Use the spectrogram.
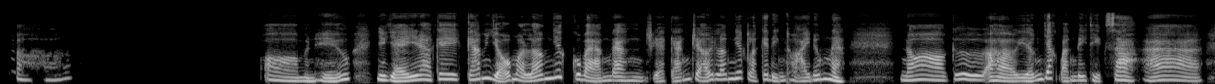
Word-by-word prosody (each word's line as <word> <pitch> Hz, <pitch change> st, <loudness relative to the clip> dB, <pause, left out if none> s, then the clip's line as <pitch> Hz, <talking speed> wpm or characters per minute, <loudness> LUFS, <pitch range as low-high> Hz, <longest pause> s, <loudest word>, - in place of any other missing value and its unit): À 245 Hz, -, -4 dB
há. 205 Hz, +4 st, -10 dB, 1.9 s
Ờ. 170 Hz, -5 st, -1 dB
Mình 155 Hz, -2 st, 0 dB
hiểu. 165 Hz, +6 st, +1 dB, 0.3 s
Như 215 Hz, -, +4 dB
vậy 170 Hz, +3 st, +4 dB
đó 225 Hz, -, +2 dB
là 215 Hz, -, +1 dB
cái 240 Hz, -2 st, +1 dB
cám 225 Hz, +3 st, +1 dB
dỗ -, -, +3 dB
mà 225 Hz, -6 st, 0 dB
lớn 190 Hz, -, +2 dB
nhất 335 Hz, +4 st, +1 dB
của 235 Hz, -, 0 dB
bạn 160 Hz, -1 st, +1 dB
đang 180 Hz, -2 st, 0 dB
sẽ 140 Hz, +2 st, -5 dB
cản 160 Hz, +11 st, -3 dB
trở -, -, 0 dB
lớn 230 Hz, +2 st, 0 dB
nhất 290 Hz, +2 st, -1 dB
là -, -, -2 dB
cái 225 Hz, -, -3 dB
điện 170 Hz, -2 st, -3 dB
thoại, 175 Hz, -5 st, -3 dB
đúng 215 Hz, -, 0 dB
hông 250 Hz, -, +3 dB
nè? 165 Hz, -8 st, +3 dB, 0.6 s
Nó 200 Hz, 0 st, +2 dB
cứ 225 Hz, -3 st, +2 dB
ờ, 170 Hz, -6 st, +2 dB
dẫn 155 Hz, -, 0 dB
dắt 285 Hz, 0 st, 0 dB
bạn 155 Hz, +4 st, -3 dB
đi 190 Hz, 0 st, -1 dB
thật 165 Hz, -, -4 dB
xa. 200 Hz, -4 st, +2 dB
A, 185 Hz, -2 st, 0 dB
195 Hz, 200 wpm, -21 LUFS, 165-225 Hz, 1.9 s, Như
